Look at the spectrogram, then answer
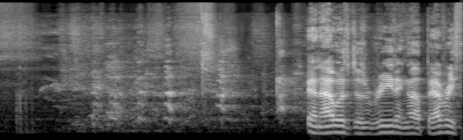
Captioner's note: audience laughing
